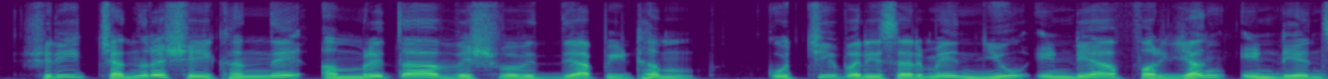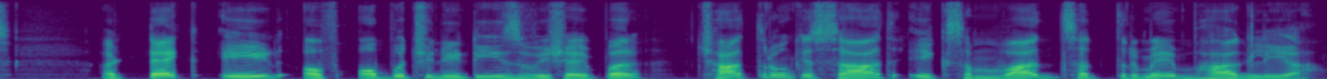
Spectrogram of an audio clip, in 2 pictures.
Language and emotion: Hindi, neutral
